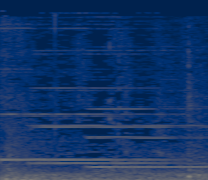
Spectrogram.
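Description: Electric bell rung in a parliament chamber to call members to a vote: a continuous, steady buzzing ring with sustained metallic overtones, unbroken throughout.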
